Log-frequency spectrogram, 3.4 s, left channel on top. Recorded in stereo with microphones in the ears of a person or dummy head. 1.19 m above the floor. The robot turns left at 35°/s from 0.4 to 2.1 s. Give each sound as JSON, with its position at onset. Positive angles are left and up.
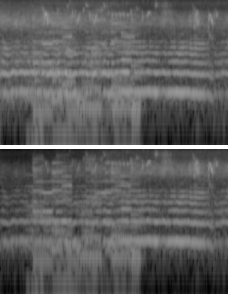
{"t": 0.0, "sound": "an insect", "azimuth_deg": 55}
